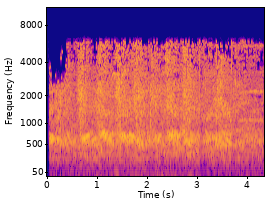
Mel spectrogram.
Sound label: Super Tom, Football Chant (Soccer Song); Rochdale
